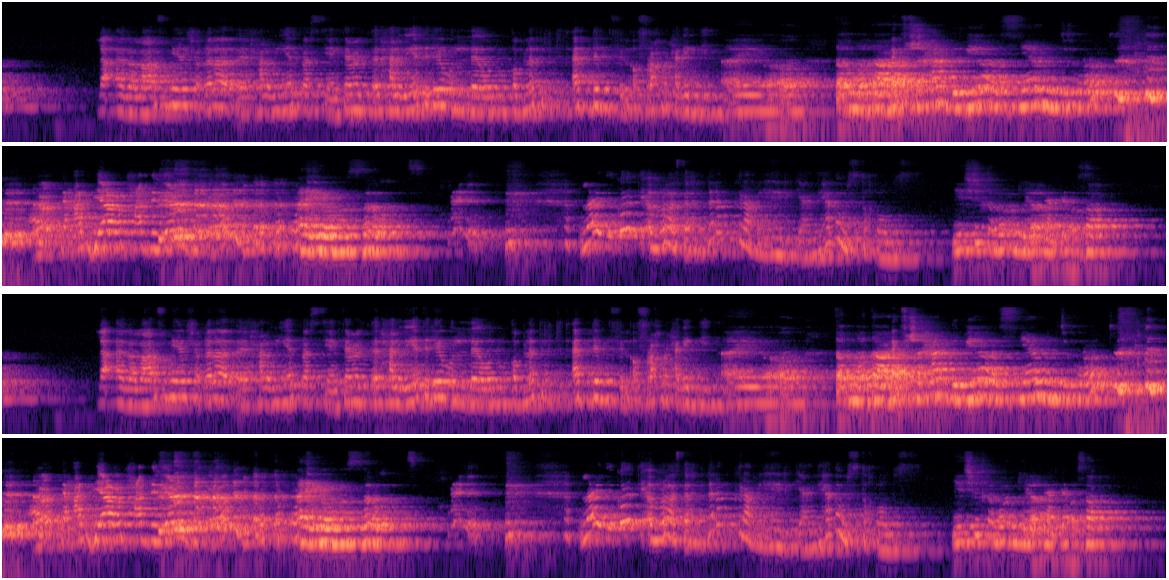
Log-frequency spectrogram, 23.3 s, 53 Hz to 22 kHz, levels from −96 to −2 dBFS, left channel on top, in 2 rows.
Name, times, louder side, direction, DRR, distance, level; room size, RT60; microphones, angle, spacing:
voice 1, 1.0-7.1 8.9-9.2 11.9-13.9 14.2-14.6 16.1-16.5 17.0-20.6 21.9-22.3, right 1 dB, 20° right, 0 dB, 3.5 m, -33 dB
voice 2, 7.2-8.0 8.3-12.1 13.2-15.5 16.7-16.9 21.2-22.6, right 1 dB, 40° right, -4 dB, 5.2 m, -28 dB
27.0 x 18.5 x 5.5 m, 1.3 s
head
